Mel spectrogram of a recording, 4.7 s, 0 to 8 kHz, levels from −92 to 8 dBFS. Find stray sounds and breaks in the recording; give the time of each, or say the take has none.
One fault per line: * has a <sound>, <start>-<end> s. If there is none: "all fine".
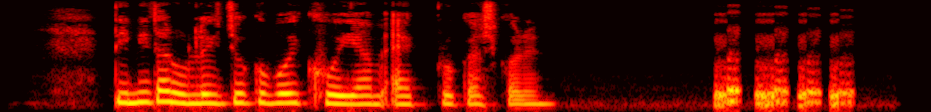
* has a laugh, 3.6-4.3 s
